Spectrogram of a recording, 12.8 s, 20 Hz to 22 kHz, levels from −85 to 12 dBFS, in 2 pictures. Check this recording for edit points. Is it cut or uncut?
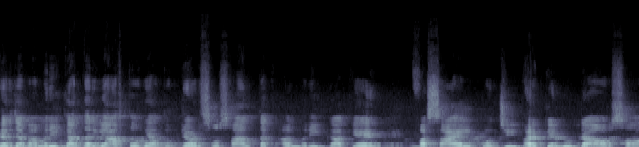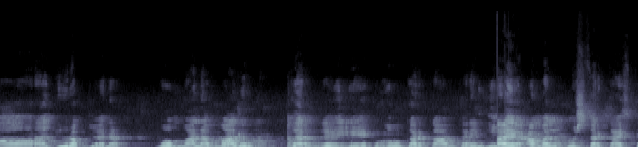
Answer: cut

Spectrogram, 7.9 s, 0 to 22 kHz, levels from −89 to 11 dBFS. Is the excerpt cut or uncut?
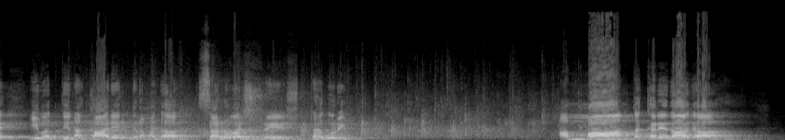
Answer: uncut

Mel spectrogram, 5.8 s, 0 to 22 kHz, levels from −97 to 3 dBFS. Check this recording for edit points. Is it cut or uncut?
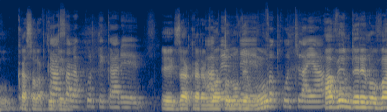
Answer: uncut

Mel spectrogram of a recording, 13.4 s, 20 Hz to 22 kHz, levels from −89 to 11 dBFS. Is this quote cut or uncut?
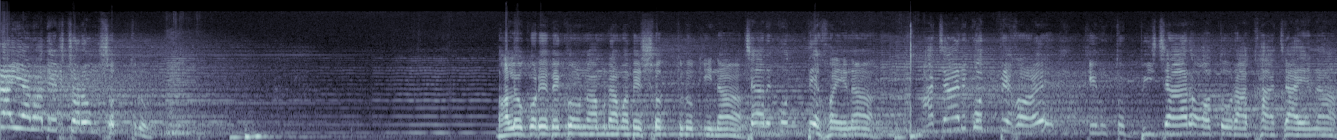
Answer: cut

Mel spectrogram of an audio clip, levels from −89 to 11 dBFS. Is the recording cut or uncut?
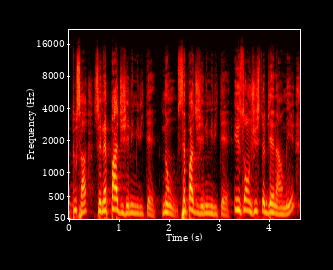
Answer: uncut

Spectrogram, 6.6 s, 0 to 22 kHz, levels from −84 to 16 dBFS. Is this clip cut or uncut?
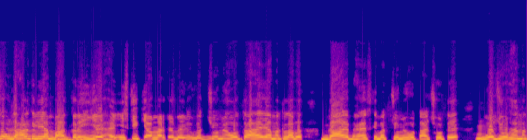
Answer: cut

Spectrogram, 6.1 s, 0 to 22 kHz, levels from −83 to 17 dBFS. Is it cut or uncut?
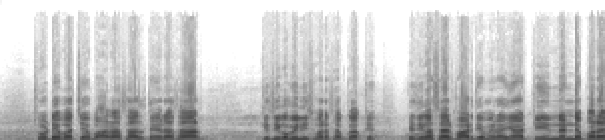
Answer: uncut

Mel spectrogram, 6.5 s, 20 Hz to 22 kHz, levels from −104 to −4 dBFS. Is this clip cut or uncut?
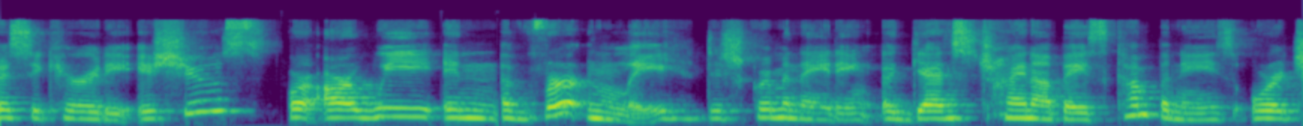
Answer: cut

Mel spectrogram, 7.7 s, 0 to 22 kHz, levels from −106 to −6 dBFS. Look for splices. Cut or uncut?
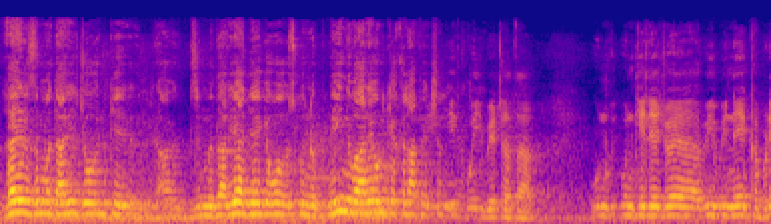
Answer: cut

